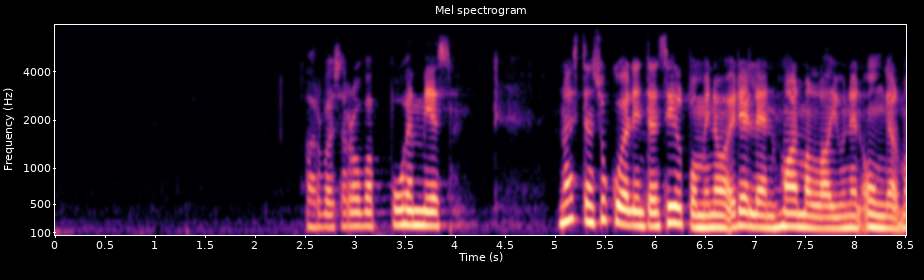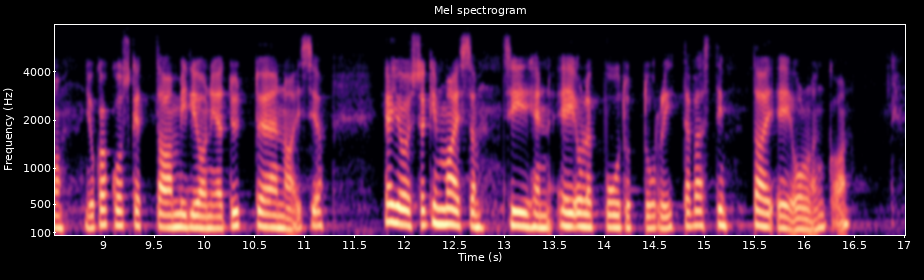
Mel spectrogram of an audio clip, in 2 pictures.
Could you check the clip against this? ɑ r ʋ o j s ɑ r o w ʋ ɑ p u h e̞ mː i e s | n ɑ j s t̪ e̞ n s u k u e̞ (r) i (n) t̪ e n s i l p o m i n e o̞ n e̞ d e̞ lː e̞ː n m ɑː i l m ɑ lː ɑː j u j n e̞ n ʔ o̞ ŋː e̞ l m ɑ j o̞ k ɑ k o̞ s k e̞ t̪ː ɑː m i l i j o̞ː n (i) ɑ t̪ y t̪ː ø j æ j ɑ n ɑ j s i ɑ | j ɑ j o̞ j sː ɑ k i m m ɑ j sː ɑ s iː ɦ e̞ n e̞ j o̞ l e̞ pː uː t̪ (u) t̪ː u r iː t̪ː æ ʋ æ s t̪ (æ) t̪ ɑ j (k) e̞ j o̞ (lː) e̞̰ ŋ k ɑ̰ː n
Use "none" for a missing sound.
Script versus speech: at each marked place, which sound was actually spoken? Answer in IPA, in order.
l, n, i, u, i, ʔ, lː

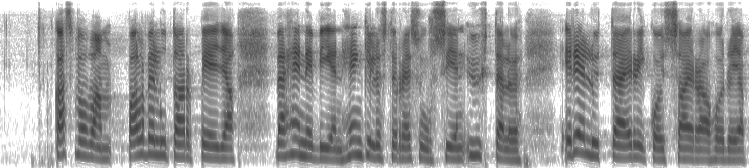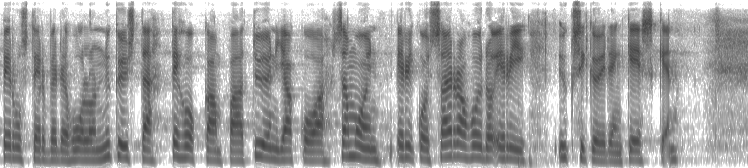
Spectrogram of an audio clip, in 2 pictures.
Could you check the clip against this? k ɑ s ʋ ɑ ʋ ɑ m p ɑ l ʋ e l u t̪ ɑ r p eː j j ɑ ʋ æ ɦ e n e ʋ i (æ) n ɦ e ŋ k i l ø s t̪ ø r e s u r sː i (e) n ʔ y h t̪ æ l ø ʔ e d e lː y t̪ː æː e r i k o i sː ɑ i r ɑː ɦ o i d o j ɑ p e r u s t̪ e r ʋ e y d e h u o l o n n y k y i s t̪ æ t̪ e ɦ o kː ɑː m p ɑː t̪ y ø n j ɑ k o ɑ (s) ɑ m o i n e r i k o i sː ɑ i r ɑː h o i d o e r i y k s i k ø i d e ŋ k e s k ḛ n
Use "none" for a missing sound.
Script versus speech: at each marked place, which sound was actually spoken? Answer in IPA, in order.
e, e, s

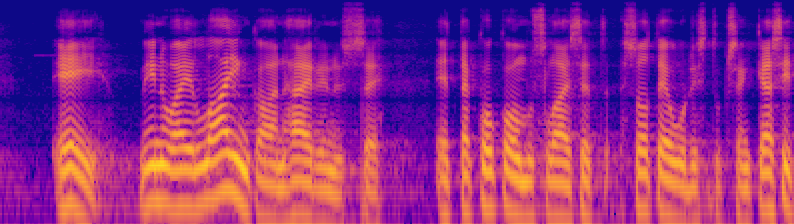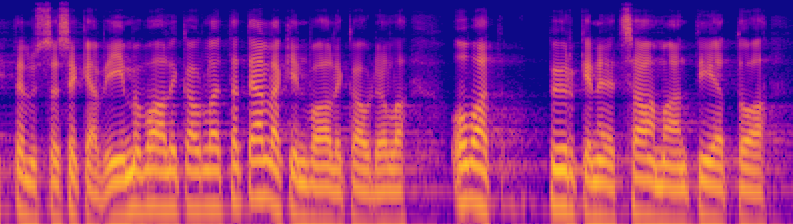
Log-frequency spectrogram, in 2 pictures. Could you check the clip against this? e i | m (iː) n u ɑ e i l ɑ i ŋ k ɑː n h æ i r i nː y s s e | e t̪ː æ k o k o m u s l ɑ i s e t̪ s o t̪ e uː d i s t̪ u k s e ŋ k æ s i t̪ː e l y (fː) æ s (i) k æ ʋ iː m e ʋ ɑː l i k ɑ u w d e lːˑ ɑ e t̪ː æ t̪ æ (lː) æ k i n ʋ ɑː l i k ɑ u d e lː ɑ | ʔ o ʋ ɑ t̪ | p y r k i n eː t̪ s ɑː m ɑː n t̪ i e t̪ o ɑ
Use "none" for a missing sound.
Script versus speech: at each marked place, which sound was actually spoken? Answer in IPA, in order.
i, sː, e, lː

